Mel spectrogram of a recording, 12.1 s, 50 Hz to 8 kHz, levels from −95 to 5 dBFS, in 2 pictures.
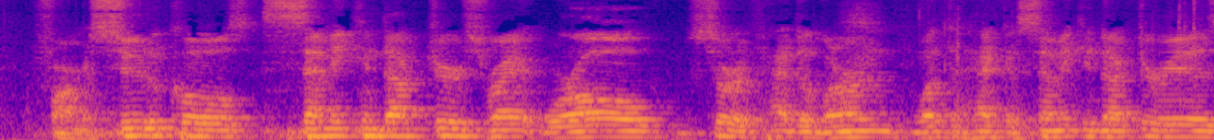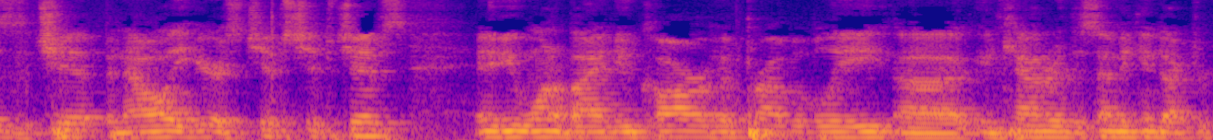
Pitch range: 110-130 Hz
